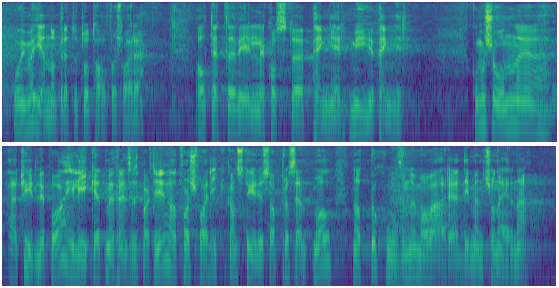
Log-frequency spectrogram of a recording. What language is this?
Norwegian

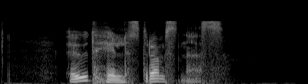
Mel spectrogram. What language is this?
Norwegian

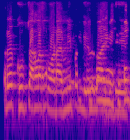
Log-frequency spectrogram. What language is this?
Marathi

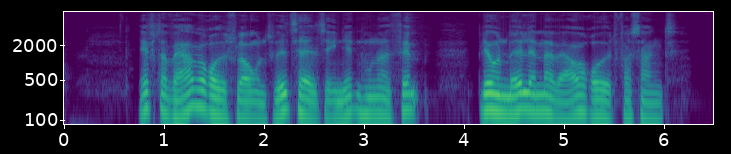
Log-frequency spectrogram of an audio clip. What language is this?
Danish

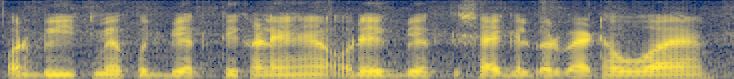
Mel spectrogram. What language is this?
Hindi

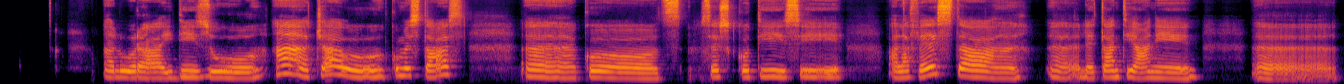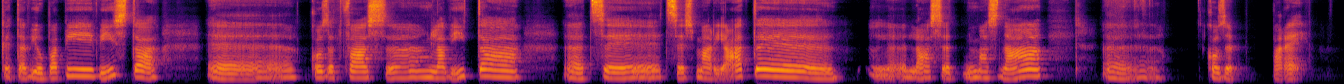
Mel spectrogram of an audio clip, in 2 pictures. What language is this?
Piedmontese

